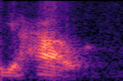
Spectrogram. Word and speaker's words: Yahweh: And when it says Yahweh, I was talking about, we know it's pronounced properly in Hebrew, the Paleo-Hebrew, Yahweh.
